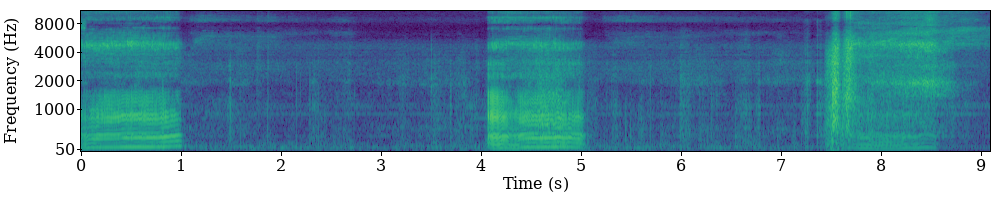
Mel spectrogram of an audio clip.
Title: snoring pup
